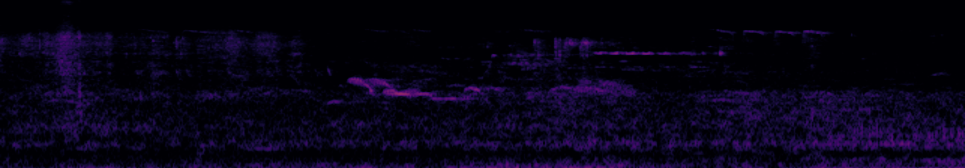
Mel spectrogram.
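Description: Steady outdoor background noise with a few short bird chirps a little over two seconds in and a thin bird whistle around four seconds in, over a low rumble.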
